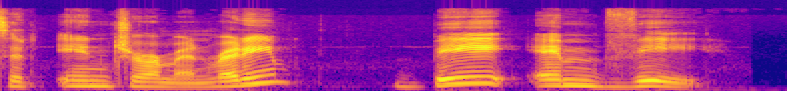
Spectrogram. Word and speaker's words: BMW: english-speaking countries we say BMW but in german-speaking countries the first two letters are the same but the last letter is different so this is how you pronounce it in German ready B MV b MV there you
